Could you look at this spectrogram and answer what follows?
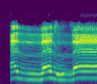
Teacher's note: Ya, disempurnakan sifat rokhawah pada harfu zal.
